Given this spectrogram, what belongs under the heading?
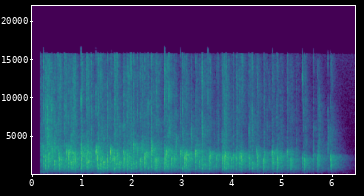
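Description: Loud audience applause at a live gospel music show, dense clapping that fills the scene and gradually fades out toward the end, with no talking over it.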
